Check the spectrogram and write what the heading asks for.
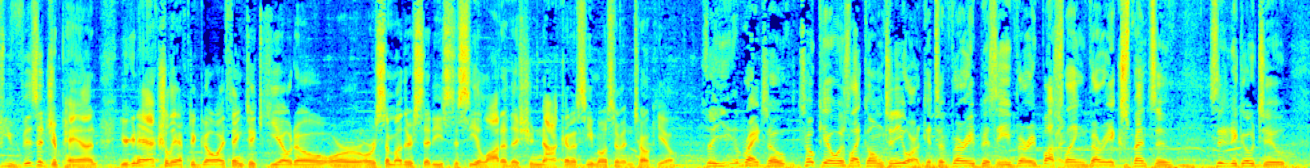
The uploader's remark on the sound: A Walking Tour of the “Real” World (Showcase). Recorded live as I walked the promenade in Epcot.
